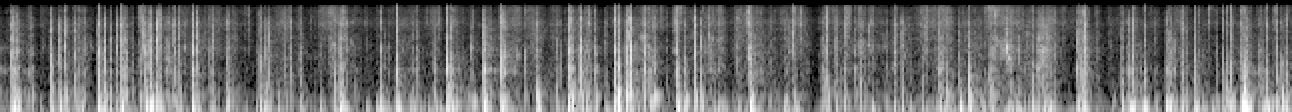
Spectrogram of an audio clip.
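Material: Cardboard.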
